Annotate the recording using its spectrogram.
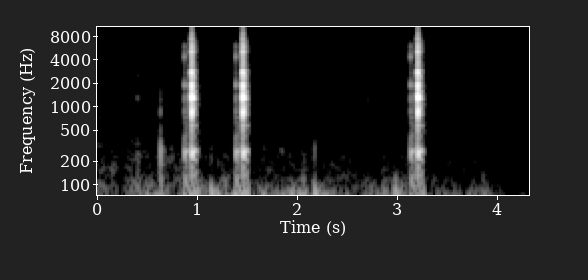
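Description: Game menu buttons click softly a few times.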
